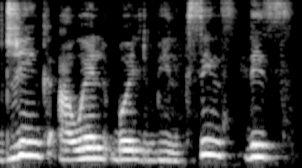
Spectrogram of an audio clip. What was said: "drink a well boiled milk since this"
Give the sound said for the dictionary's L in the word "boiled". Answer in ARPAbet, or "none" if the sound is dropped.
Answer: L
